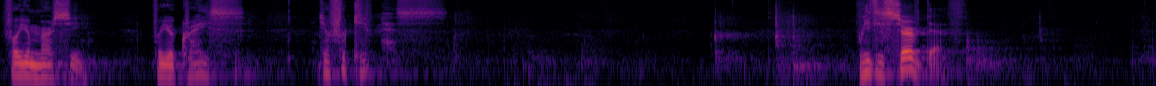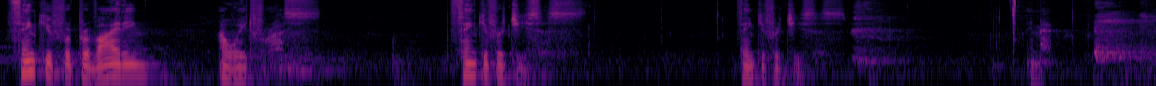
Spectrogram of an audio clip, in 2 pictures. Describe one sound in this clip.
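A middle-aged man speaks slowly and deliberately into a microphone in a reverberant hall, with pauses between phrases.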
